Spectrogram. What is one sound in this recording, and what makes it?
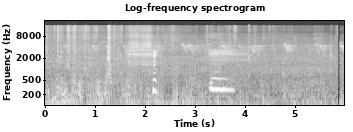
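A toddler's plastic ride-on toy rolls and rattles over paving stones.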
